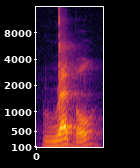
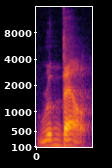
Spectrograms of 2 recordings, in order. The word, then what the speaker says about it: rebel: is in the emphasis nouns are stressed on their first syllable verbs on their second first i'll show you british english then i'll show you american are you ready let's get started rebel rebel rebel rebel rebel rebel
